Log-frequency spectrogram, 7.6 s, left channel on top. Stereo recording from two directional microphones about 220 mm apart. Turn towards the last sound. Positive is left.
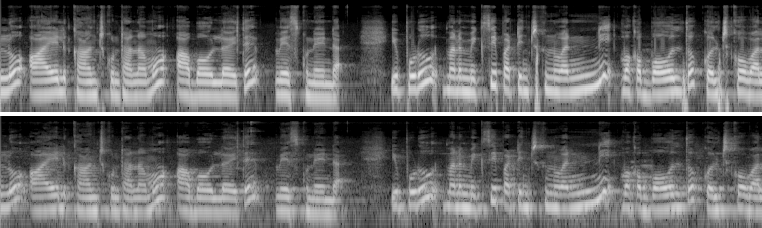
turn(degrees=40)  # may be behind; listen again after turning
